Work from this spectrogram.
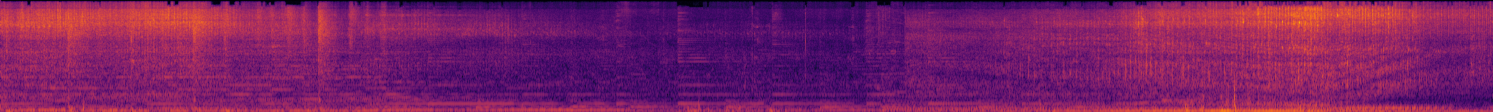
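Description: A Cessna Cardinal light propeller plane flies in to land at a flyin at Ranger Airfield, its engine droning steadily, with some pitch shifts as it passes and a louder rumble near the end.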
